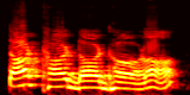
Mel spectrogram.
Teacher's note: मूर्धन्य कहलाते हैं ये जो मूर्धा में टच कर रहे हैं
